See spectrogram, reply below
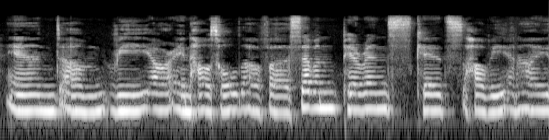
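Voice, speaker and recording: A woman's voice: medium pitch, a little mellow. A woman in her thirties from Nepal, hosting a casual livestream in a chatty, rambling way, often restarting sentences. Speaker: host.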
